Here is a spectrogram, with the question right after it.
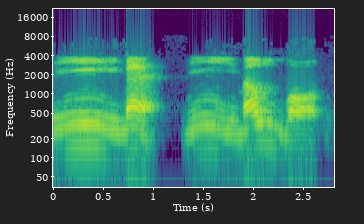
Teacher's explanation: ألف لام ميم ميم الله، فتحت الميم لالتقاء الساكنين، بقت عندي الميم مفتوحة، الميم مفتوحة هذه واحدة.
